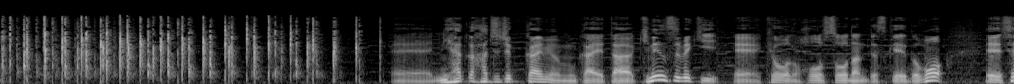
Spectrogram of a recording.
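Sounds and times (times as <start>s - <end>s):
crowd applause: 0.0s - 3.4s
speech: 3.9s - 10.1s.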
